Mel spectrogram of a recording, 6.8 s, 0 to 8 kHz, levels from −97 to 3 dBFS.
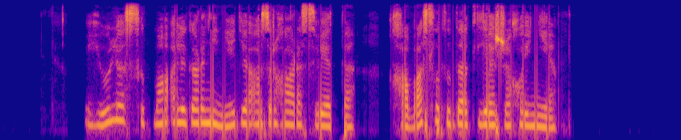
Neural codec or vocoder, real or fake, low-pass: none; real; 7.2 kHz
